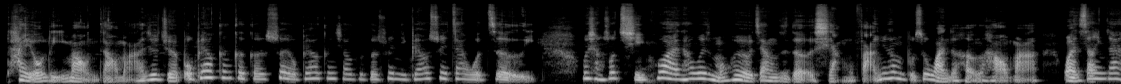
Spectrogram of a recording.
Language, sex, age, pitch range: Chinese, female, 20-39, 165-245 Hz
